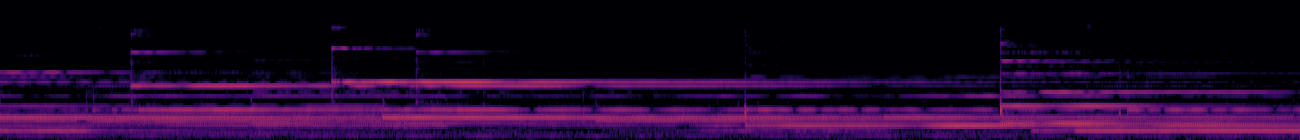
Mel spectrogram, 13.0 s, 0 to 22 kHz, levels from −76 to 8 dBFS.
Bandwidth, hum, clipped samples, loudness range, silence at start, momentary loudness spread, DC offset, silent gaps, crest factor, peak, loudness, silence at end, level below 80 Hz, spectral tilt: 10 kHz; none; under 0.1%; 6 LU; 0 s; 8 LU; under 0.1%; none; 16 dB; -24 dBFS; -37 LUFS; 0 s; -76 dBFS; -4 dB/octave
